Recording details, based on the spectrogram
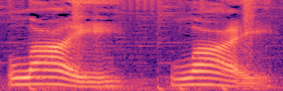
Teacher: in the word lie you can hear both the i and e vowel sound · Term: diphthongs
